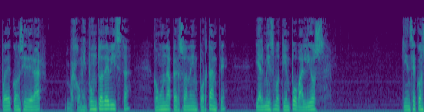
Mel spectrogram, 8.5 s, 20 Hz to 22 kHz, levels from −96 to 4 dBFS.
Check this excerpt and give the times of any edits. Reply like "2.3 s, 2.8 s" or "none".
none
